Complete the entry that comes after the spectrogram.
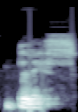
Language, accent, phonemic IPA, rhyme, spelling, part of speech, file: English, Southern England, /blɪs/, -ɪs, bliss, noun / verb, LL-Q1860 (eng)-bliss.wav
- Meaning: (noun) Perfect happiness; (verb) To feel bliss; (by extension) to reach a state of bliss or ecstasy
